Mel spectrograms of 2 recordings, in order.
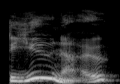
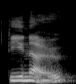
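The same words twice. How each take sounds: First: The stress falls on the word you. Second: The stress falls on the word know. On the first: The asker does not know and turns the question to the listener. "That means I don't know. And what about you?" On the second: It is a plain, neutral question. "Just means"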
